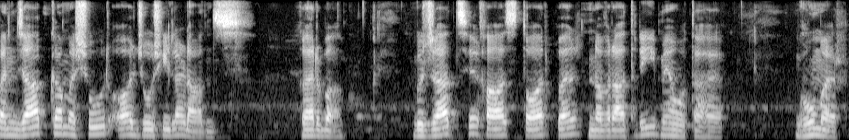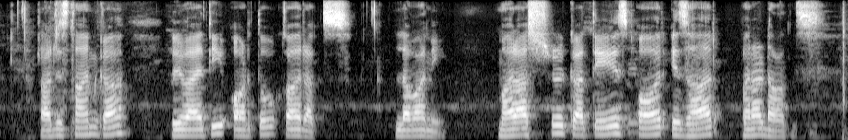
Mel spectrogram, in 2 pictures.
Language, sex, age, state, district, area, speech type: Urdu, male, 18-30, Delhi, North East Delhi, urban, spontaneous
